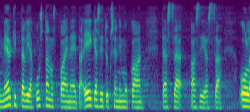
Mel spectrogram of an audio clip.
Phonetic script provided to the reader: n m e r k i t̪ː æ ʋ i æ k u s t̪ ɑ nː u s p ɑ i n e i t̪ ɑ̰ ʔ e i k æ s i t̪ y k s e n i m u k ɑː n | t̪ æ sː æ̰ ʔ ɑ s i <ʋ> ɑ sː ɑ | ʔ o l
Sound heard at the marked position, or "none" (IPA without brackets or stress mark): none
